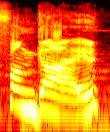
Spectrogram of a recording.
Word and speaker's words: fungi: of local mushrooms and fungi. I'm very thrilled to meet you. Is that the correct pronunciation? Fungi? Because I've always pronounced it fungi. Like, hey, I'm a fun guy.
